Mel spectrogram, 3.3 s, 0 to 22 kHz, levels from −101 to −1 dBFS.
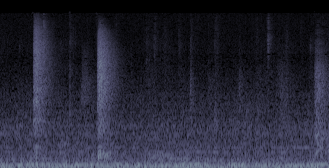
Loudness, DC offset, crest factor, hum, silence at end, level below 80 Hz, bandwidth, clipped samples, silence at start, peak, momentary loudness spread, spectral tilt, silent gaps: -50 LUFS; under 0.1%; 20 dB; none; 0 s; -54 dBFS; 16 kHz; under 0.1%; 0 s; -30 dBFS; 9 LU; -3 dB/octave; none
